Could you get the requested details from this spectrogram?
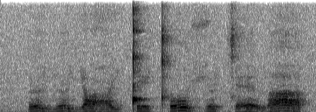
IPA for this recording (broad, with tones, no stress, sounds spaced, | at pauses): ɵ˧˥˧ ʎ ɵ˧˥˧ ʎ ɑ˧˥˧ ʕ i˧ ǃ e˧ cʰ o˧˥˧ ç ɵ˧ c ɛ˩˧˩ w a˧˥˧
